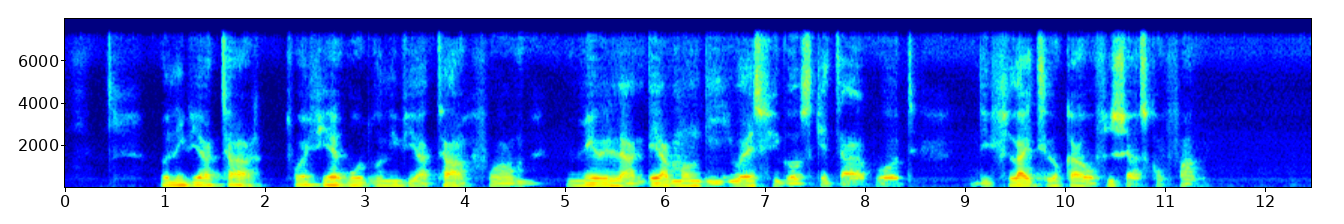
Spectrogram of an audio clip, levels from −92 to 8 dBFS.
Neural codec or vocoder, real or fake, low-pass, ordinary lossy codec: autoencoder, 48 kHz, 32 numbers a frame, DAC-VAE, trained on Japanese speech; fake; 7.2 kHz; none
